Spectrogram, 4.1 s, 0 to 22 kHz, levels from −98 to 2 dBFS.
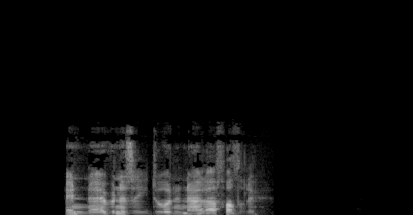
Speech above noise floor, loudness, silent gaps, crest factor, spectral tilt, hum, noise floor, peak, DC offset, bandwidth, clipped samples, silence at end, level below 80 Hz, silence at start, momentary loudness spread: over 58 dB; -32 LUFS; none; 24 dB; -3 dB/octave; none; under -90 dBFS; -12 dBFS; under 0.1%; 9.6 kHz; under 0.1%; 1.6 s; -80 dBFS; 0.65 s; 11 LU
